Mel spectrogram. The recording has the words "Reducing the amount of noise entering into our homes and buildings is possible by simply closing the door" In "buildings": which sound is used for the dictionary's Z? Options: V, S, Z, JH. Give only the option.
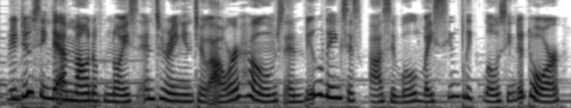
S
